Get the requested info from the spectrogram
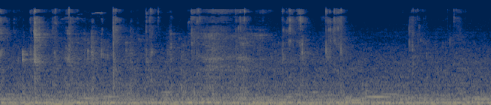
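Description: A person chewing a mouthful of sushi roll, with short mouth sounds at irregular intervals about once or twice a second, over a steady low hum.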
